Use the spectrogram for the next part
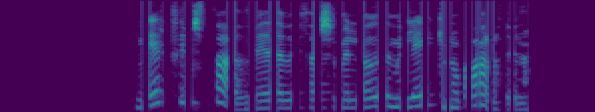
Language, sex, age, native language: Icelandic, female, 30-39, Icelandic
